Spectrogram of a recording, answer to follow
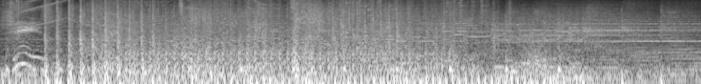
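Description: Rapid machine-gun fire and blast sound effects, densest in the first few seconds, over loud fight music.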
